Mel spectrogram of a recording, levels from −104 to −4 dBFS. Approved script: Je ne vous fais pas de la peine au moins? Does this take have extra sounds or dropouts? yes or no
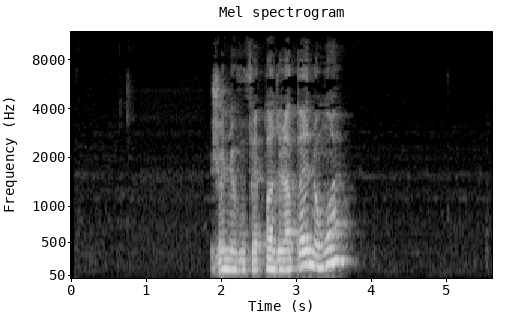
no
